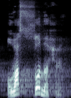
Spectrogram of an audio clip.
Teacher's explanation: واو کو صاد میں ملائیں گے، الف لام نہیں پڑھی جائے گی کیونکہ یہ حروف شمسی کے 14 حرفوں میں سے ہے، تو یہاں لام نہیں پڑھی جاتی ہے.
